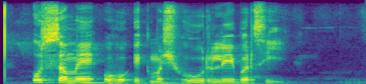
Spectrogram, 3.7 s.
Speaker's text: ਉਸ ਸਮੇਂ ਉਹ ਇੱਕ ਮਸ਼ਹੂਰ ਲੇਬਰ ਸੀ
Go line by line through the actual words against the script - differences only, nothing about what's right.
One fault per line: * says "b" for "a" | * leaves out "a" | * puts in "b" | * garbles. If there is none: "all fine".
all fine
